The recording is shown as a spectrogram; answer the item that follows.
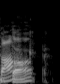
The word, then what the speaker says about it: Thok: And how do you say her last name? The drill sergeant lady. – Thok. – I heard something. What? – Isn't it Thok? – Thok? – Thok. Thok. – Like Spock Thok.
